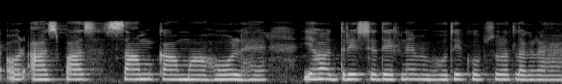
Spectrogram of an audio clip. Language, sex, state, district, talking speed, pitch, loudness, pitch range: Hindi, female, Uttar Pradesh, Shamli, 170 wpm, 230 Hz, -18 LUFS, 225-235 Hz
